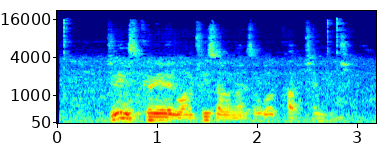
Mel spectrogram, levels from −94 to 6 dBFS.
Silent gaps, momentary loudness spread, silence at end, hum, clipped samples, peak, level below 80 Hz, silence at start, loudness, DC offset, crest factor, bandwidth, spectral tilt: none; 20 LU; 0.3 s; none; under 0.1%; -2 dBFS; -48 dBFS; 0.5 s; -17 LUFS; under 0.1%; 16 dB; 15 kHz; -7.5 dB/octave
